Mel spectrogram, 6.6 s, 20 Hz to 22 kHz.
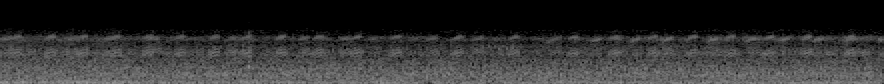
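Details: Frogs calling at dusk just after rice planting, 30 May 2021, in a countryside field: a dense chorus of rapid, evenly pulsed croaks repeating several times a second, in two bright bands, over a steady background rumble.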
